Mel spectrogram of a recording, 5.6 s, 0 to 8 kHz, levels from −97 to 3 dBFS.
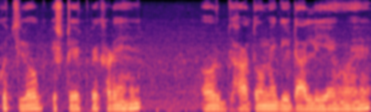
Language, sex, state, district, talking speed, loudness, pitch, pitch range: Hindi, male, Uttar Pradesh, Lucknow, 140 wpm, -16 LUFS, 90 Hz, 90-100 Hz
